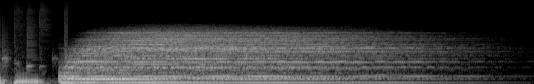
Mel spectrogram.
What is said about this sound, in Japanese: よりによってさ変身ベルトの音を要求してくるリクエストって珍しいですよねでも僕はこういう風に作りましたということでお聴きください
